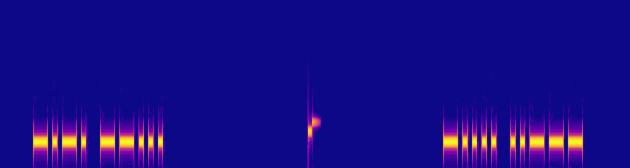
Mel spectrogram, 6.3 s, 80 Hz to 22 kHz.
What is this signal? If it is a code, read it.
Morse code, heard as a keyed tone, about 25 wpm, 700 Hz. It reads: C7 62
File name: Two Letter-Number Combinations - 25wpm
